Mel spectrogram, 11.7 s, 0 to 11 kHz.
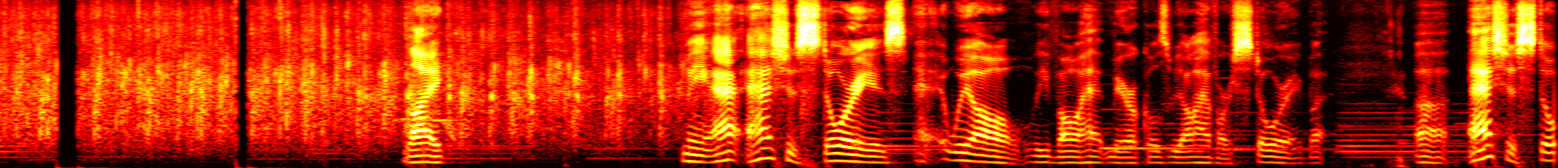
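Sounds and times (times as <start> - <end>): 
audience clapping: 0.0 - 5.8
speech: 3.1 - 3.6, 5.2 - 10.0, 10.6 - 11.6.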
